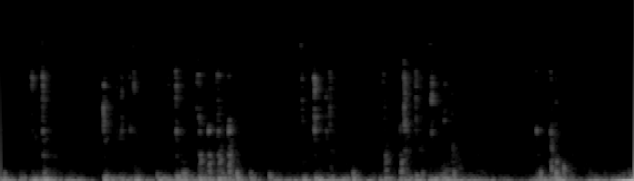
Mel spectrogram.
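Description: Faint, irregular clicking from computer input, a few clicks at a time with short gaps between them.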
